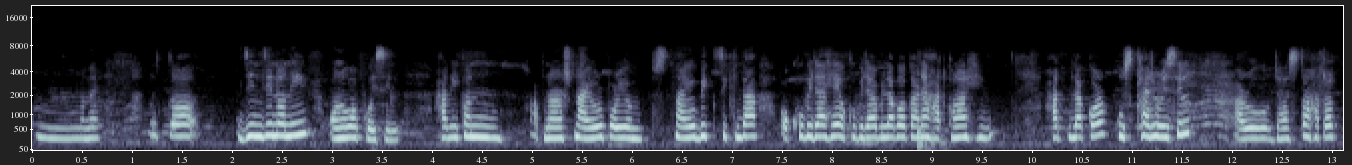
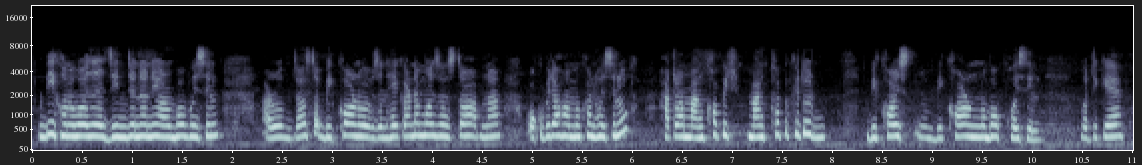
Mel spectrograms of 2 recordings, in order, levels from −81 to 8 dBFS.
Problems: constant background noise, background conversations at intervals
